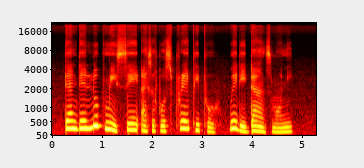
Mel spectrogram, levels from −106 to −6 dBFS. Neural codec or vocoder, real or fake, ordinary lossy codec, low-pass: autoencoder, 48 kHz, 128 numbers a frame, DAC-VAE, trained on Japanese speech; fake; none; none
